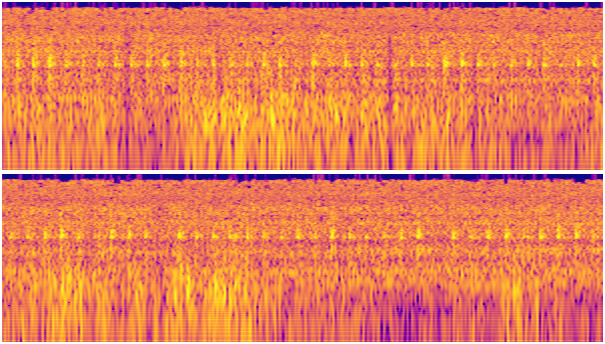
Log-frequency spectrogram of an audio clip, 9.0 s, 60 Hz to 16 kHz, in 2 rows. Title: Piston slap noise on Toyota Camry 2007 2.4 engine ACV40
